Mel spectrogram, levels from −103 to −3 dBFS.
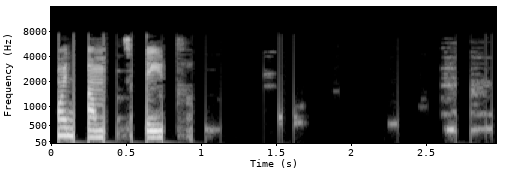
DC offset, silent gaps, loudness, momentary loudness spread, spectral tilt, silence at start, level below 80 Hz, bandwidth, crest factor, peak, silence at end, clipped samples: under 0.1%; 1.15-1.42 s, 1.72-2.04 s, 2.10-2.22 s, 2.32-2.45 s, 2.51-2.60 s; -20 LUFS; 19 LU; -4.5 dB/octave; 0.05 s; -56 dBFS; 7.6 kHz; 22 dB; -2 dBFS; 0.25 s; under 0.1%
